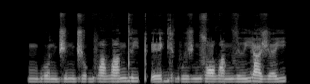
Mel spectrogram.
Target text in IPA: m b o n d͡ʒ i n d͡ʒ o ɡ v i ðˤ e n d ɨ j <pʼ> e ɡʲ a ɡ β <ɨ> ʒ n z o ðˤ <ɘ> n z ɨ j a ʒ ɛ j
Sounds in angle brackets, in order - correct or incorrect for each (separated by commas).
correct, correct, correct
